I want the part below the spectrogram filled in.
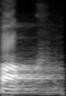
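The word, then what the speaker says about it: folk: next word दिया हुआ हमारे पास फॉक, फॉक मीन्स होता है लोक, जैसे बोलते हैं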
